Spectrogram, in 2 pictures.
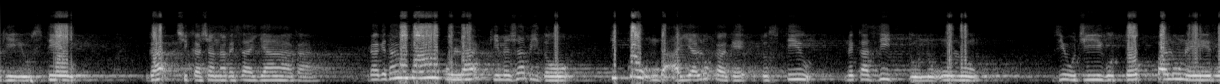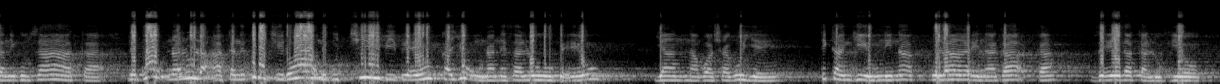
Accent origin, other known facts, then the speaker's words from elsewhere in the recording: Oaxaca, Mexico; first language Zapotec; Spanish is a second language; mi saludo fue en mi idioma materno, que es el diyazá o zapoteco de la región del Istmo de Oaxaca.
